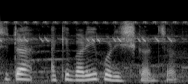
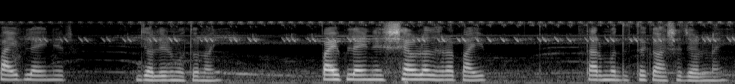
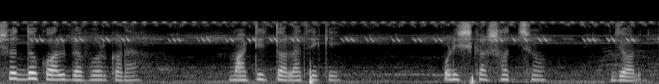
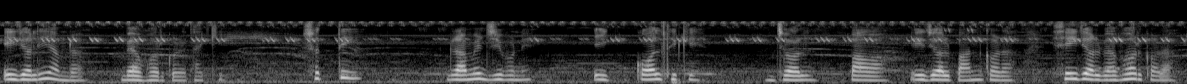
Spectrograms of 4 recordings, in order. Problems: none marked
